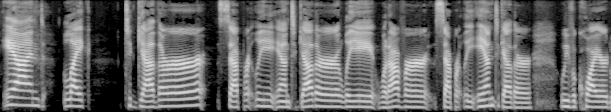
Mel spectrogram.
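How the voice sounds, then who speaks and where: A woman's voice: low-pitched, clean tone, no echo, clean studio sound. A woman in her forties co-hosting a podcast, retelling events bluntly, swearing freely and dramatizing. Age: 40s. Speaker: podcast co-host. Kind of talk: casual chat.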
